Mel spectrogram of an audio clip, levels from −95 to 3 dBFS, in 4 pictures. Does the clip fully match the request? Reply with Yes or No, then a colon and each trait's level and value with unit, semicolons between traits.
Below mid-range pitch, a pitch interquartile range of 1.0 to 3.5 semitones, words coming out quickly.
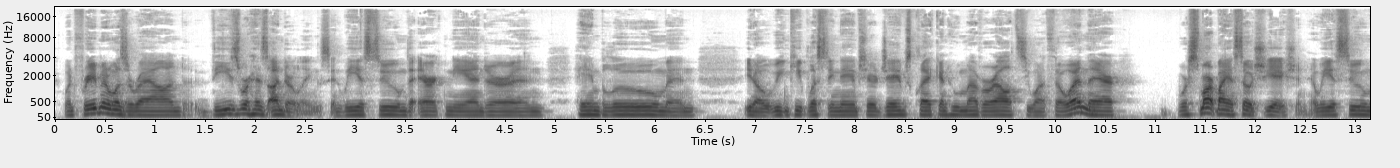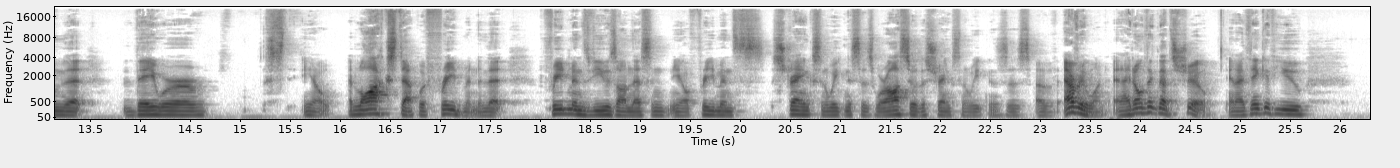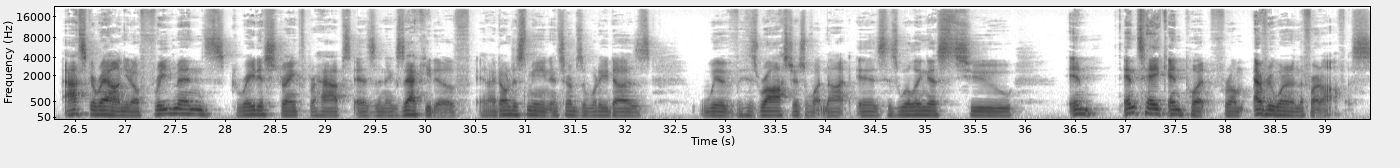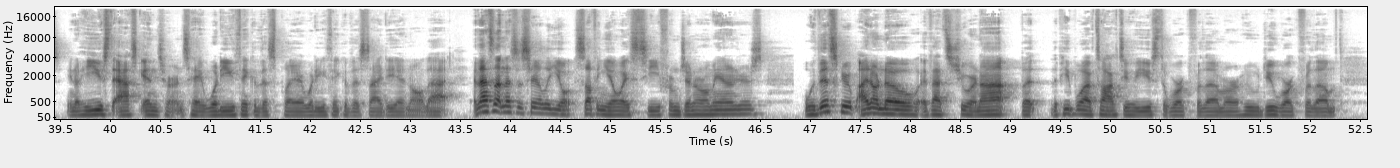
Yes: low, 105 Hz; narrow, 2.4 semitones; fast, 215 wpm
